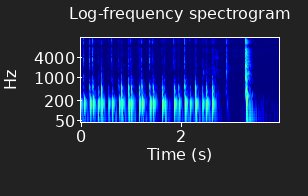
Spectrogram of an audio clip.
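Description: Fingers drumming rapidly on a desk as a makeshift drum roll, a steady run of close, dry taps for nearly three seconds, then a brief pause and one sharp final hit.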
